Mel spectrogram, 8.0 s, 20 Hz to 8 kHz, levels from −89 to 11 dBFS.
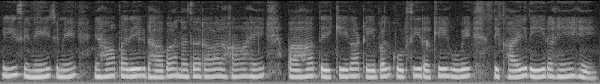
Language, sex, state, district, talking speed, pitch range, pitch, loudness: Hindi, female, Rajasthan, Jaipur, 155 wpm, 200-215 Hz, 205 Hz, -13 LUFS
